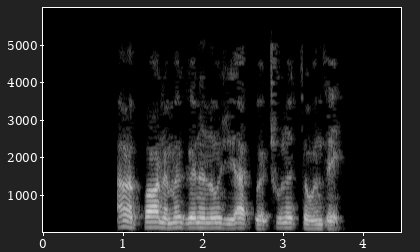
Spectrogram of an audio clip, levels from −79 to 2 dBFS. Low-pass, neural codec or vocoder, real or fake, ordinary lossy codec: 5.4 kHz; codec, 16 kHz, 16 kbps, FunCodec, trained on Chinese and English, 50 frames a second; fake; MP3, 24 kbps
